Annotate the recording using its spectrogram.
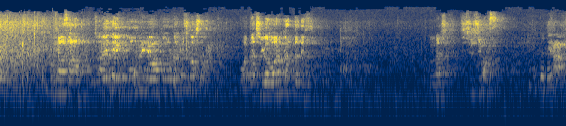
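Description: A man speaks with animation through a loudspeaker in an echoing hall.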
